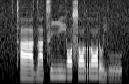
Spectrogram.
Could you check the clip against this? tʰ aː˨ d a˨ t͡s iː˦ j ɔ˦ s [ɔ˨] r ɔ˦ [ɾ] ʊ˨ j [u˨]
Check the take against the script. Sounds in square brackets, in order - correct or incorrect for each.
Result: incorrect: ɔ˦, correct, incorrect: uː˨

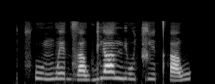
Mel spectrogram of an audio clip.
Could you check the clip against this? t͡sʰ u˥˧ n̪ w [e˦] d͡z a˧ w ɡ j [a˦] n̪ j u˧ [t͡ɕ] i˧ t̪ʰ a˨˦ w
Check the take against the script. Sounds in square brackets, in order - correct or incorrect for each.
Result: correct, correct, correct

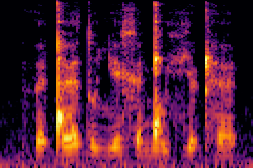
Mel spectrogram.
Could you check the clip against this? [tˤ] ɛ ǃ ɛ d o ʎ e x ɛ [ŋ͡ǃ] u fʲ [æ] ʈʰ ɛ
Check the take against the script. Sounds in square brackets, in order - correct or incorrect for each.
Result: incorrect: θ, correct, incorrect: ɛ

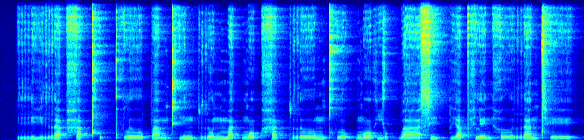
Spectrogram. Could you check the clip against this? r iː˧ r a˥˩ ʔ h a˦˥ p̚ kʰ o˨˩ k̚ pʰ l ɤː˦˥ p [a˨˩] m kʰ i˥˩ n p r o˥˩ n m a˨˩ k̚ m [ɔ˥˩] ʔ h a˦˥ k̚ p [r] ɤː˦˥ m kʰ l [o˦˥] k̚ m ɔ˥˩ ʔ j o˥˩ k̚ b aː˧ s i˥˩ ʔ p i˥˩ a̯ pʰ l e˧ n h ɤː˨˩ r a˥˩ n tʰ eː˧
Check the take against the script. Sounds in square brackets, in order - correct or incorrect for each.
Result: correct, correct, correct, incorrect: o˨˩

